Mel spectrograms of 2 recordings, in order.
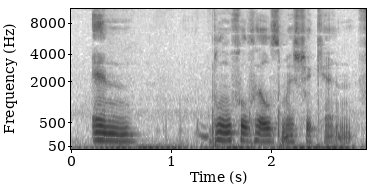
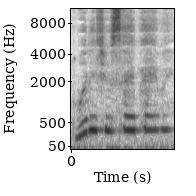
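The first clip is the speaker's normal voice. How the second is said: surprised reply. Retold or imitated. Retold reply to niece.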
